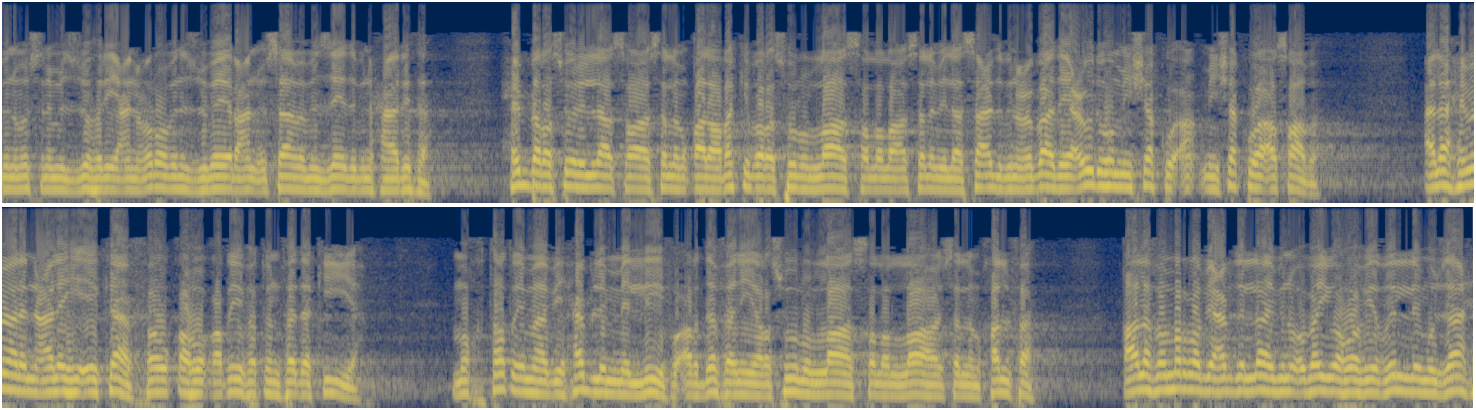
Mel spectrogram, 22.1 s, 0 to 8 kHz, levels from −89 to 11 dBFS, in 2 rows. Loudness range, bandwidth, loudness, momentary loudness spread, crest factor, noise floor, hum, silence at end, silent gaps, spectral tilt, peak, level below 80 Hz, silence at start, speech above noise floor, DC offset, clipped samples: 2 LU; 8 kHz; -7 LUFS; 5 LU; 8 dB; -35 dBFS; none; 0 s; none; -7.5 dB/octave; 0 dBFS; -34 dBFS; 0 s; 29 dB; 0.4%; 7%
